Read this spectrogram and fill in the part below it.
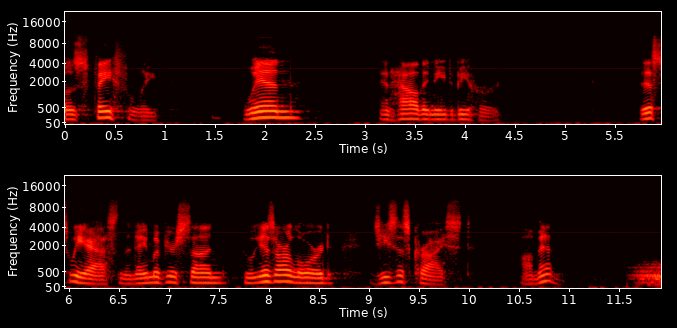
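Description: A middle-aged man speaks calmly and slowly into a microphone.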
